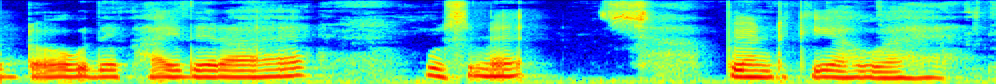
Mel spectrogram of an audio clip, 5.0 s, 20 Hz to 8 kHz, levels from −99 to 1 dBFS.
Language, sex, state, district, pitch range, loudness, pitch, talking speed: Hindi, female, Jharkhand, Garhwa, 170-200 Hz, -15 LUFS, 195 Hz, 130 wpm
